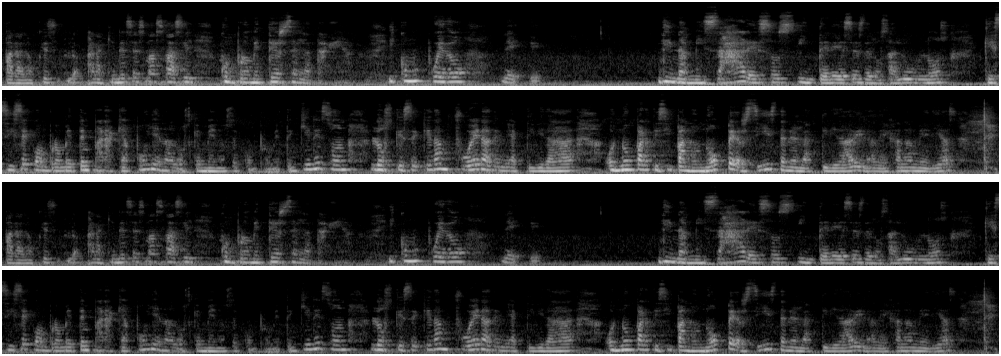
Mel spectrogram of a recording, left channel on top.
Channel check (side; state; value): right; quieter; 5.3 dB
